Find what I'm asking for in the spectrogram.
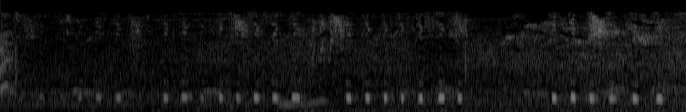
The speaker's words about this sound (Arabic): انتبه الثعلب لصغار العصفورة وهم يزقزقون كثيرا.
